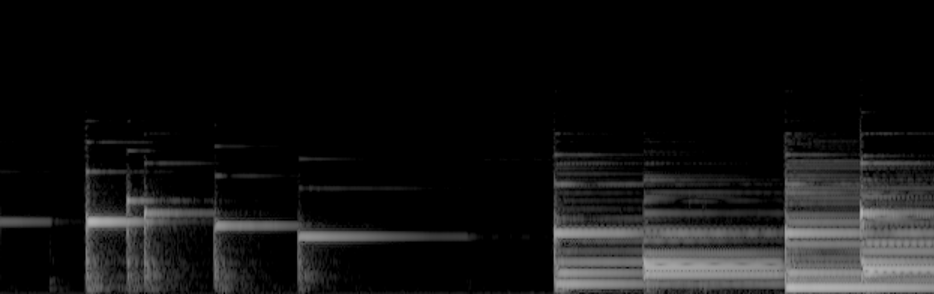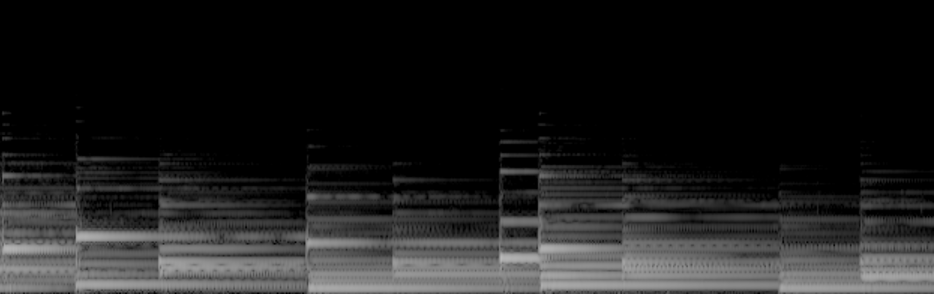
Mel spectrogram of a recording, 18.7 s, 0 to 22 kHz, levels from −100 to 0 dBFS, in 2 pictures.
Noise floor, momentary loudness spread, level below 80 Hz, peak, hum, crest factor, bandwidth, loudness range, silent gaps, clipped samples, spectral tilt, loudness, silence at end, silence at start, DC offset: -86 dBFS; 15 LU; -64 dBFS; -22 dBFS; none; 16 dB; 2.7 kHz; 14 LU; none; under 0.1%; -11.5 dB/octave; -39 LUFS; 0 s; 0.85 s; under 0.1%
